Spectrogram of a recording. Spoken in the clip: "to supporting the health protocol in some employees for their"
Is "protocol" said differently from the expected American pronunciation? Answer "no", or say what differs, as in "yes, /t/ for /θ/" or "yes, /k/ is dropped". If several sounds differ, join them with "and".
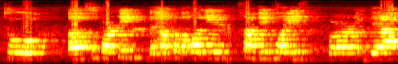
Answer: yes, /ɹ/ is dropped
